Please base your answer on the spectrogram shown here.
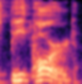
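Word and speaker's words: Beathard: how it says it's it's how it's spelled it's beat hard I mean you know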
